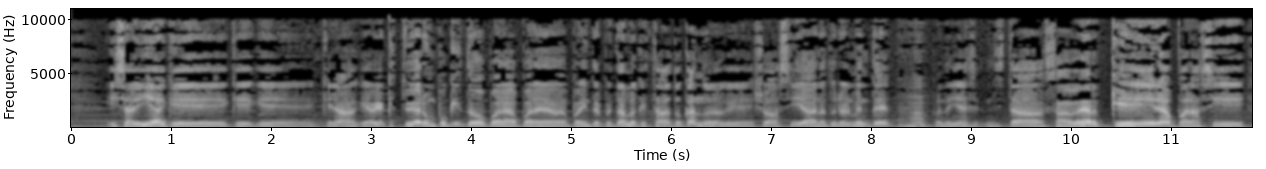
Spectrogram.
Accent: Monte Grande, Buenos Aires Province, Argentina; also born or lived in Lanús; Yo soy de Monte Grande. Nací en Lanús, pero me crié en Monte Grande. Mis viejos son del litoral, mi vieja de Misiones, mi viejo de Corrientes.

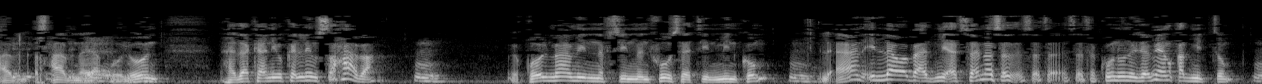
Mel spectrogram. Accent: Morocco; وإحنا عندنا في المغرب

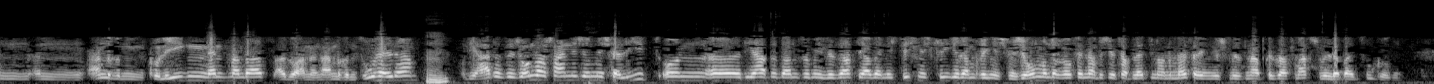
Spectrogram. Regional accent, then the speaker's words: Frankfurt am Main, Hesse, Germany; ich komme so aus dem Großraum Frankfurt am Main.

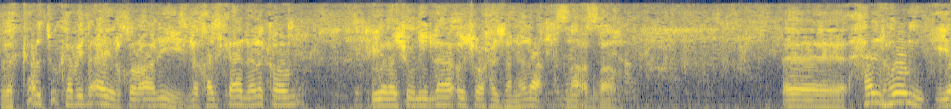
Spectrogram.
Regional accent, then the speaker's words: Syria; أنا باعتباري سوري

